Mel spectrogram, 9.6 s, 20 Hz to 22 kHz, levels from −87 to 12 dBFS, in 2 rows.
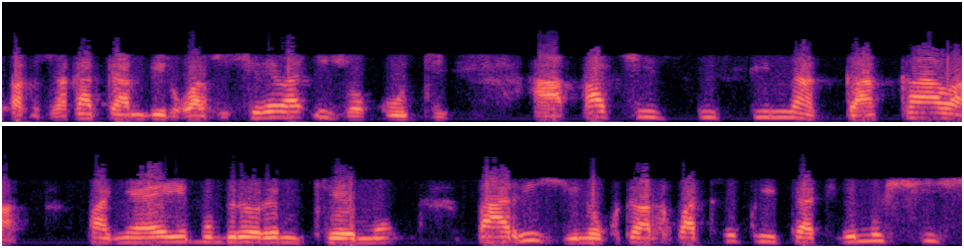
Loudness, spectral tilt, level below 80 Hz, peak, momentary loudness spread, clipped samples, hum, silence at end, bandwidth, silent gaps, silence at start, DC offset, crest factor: -16 LUFS; -3.5 dB/octave; -52 dBFS; -4 dBFS; 12 LU; under 0.1%; none; 0 s; 6.4 kHz; none; 0.05 s; under 0.1%; 14 dB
